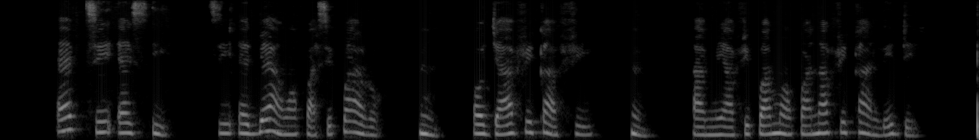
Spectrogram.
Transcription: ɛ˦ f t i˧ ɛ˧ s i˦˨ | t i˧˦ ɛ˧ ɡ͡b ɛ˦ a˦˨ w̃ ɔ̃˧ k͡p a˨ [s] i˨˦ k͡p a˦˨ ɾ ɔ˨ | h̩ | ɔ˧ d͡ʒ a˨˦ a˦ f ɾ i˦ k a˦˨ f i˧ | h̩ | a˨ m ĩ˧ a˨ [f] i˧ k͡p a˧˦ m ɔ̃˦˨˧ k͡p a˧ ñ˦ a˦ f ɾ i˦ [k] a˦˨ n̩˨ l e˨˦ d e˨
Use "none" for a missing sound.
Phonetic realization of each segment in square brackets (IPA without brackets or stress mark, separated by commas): s, f, k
